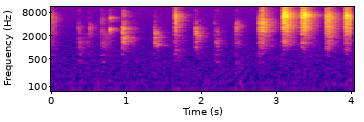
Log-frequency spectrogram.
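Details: Two pet budgies chattering back and forth indoors: a run of sharp, bright clicks and ticks, spaced unevenly, growing louder and denser toward the end.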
